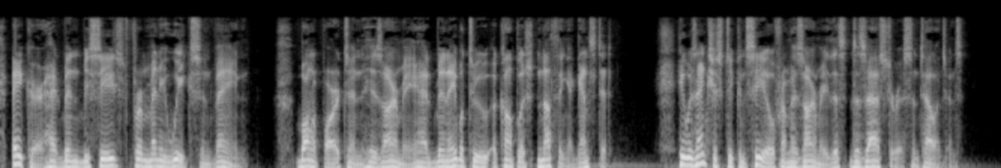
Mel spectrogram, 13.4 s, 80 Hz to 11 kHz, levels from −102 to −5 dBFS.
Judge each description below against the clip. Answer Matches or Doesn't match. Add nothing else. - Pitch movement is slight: Doesn't match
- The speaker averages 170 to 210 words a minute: Doesn't match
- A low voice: Matches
